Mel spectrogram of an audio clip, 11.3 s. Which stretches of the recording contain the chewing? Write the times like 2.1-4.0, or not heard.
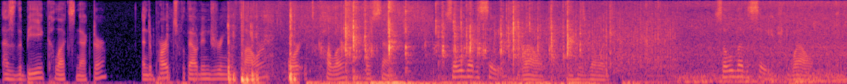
not heard.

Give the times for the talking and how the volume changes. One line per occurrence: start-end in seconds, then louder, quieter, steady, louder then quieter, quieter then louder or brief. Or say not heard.
0.0-8.2 steady
9.5-10.9 brief.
